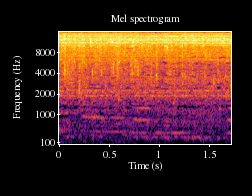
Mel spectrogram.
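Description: Water runs steadily from a village tap in Villemer while hands are rubbed and washed beneath it, a continuous close splashing hiss with no speech.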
